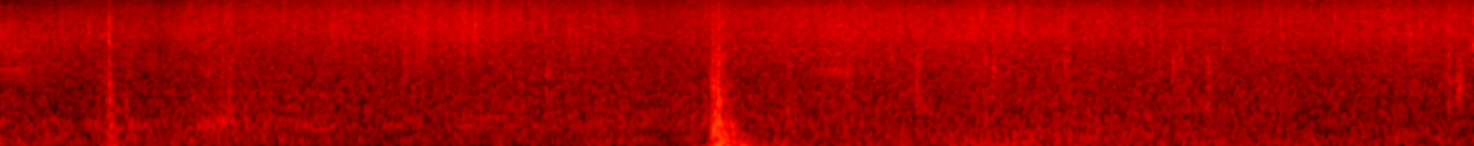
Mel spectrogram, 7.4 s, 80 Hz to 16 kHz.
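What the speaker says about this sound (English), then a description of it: "Still raining." Steady rain falls in the video game The Witcher 3, a constant patter on surfaces with one brief louder knock midway and no voices.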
